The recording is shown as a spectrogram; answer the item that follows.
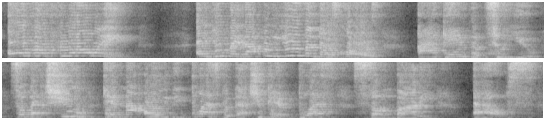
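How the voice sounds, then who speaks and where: A woman with a high voice preaches an impassioned sermon. She exhorts with emphatic repetition and pointed rhetorical questions. The sound is heavily reverberant, picked up some way from the microphone in a large room. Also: fairly bright tone. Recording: very echoey room, distant microphone.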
